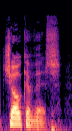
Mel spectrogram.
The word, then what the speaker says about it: Djokovic: Djokovic with a D, silent D.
